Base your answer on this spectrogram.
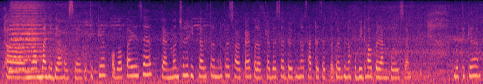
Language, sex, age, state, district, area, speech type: Assamese, female, 18-30, Assam, Kamrup Metropolitan, rural, spontaneous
